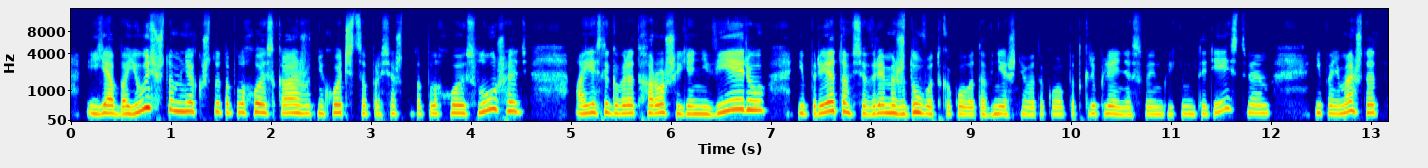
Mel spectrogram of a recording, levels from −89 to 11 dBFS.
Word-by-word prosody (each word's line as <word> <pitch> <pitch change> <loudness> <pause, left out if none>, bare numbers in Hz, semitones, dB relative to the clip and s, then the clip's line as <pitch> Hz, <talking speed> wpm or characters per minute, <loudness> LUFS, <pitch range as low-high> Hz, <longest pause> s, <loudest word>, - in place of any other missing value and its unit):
я 215 0 +3
боюсь, 210 - +6
что 310 - -3
мне 265 -1 +4
к - - -20
что-то 245 -2 -5
плохое 240 0 +2
скажут, 220 -1 -1
не 210 - -3
хочется 225 0 -2
про 195 - -9
ся 210 +3 -8
что-то 200 +1 -13
плохое 215 +2 0
слушать. 270 +2 0 0.5
А 205 - 0
если 235 +1 +1
говорят 220 0 0
хорошее- 220 -2 +1
я 205 - +1
не 200 -1 0
верю, 300 - +3 0.3
и 215 - -1
при 205 +3 0
этом 265 -3 +5
всё 210 +1 -4
время 225 +3 +3
жду, 205 +4 +3
вот, 200 -3 -3
какого-то 190 0 -4
внешнего 195 0 -4
такого 190 +1 -8
подкрепления 195 0 -5
своим 190 0 -7
каким-то 200 +1 -8
действиям, 230 - -5 0.5
и 225 - -2
понимаю, 220 +6 0
что 230 -1 -3
это 225 - -4
215 Hz, 180 wpm, -21 LUFS, 200-235 Hz, 0.5 s, боюсь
